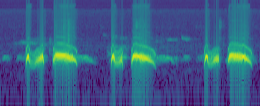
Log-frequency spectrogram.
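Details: Spotted dove in the 'thổ' voice style, kept as a lure for training: three evenly spaced phrases, each a brief stuttered note followed by a longer level coo, about two seconds apart, little else heard.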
